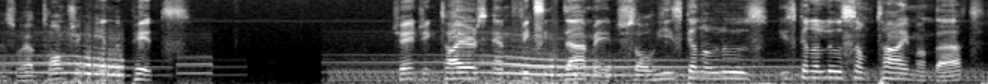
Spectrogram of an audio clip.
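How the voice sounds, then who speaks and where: Over music in the background and with audible room echo, a man with a non-native accent talks at a moderate pace. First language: not English. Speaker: sim racing commentator. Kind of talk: live commentary. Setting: live stream with chat. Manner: animated.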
